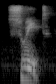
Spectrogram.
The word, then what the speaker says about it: suite: Same pronunciation, but the spelling is different. S ui t e s ui t. Sweet.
